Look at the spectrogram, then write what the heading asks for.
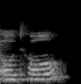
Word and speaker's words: O'Toole: And are you Larry O'Toole? Yeah, I'm O'Toole. It is pronounced O'Toole.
